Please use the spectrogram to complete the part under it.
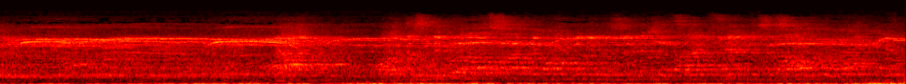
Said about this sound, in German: Warum jetzt hier gepfiffen wird, weiß ich jetzt momentan nicht.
